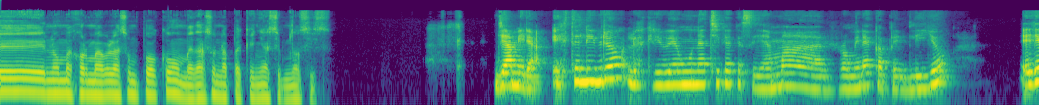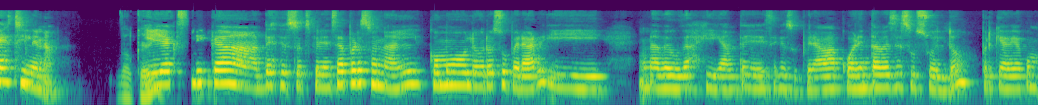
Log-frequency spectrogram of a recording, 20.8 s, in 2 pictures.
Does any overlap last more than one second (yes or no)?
no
